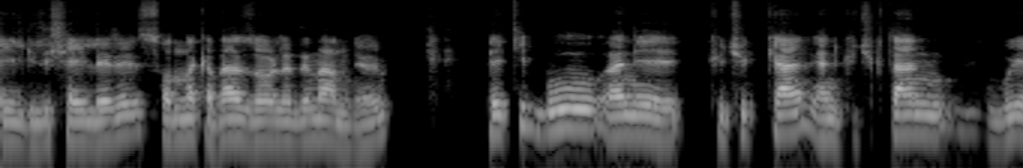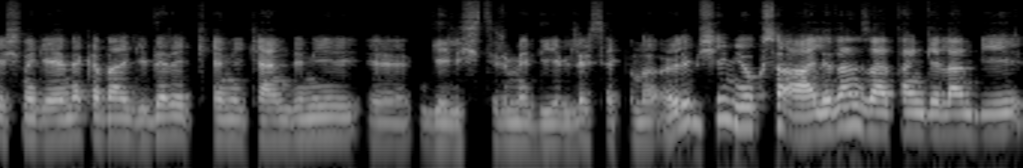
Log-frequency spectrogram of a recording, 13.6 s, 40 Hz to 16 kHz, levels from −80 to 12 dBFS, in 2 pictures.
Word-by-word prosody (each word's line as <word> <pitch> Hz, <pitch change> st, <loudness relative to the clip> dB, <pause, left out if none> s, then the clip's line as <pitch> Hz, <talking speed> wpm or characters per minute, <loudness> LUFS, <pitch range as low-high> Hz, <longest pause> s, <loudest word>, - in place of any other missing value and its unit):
ilgili 105 Hz, 0 st, -5 dB
şeyleri 110 Hz, +6 st, 0 dB
sonuna 120 Hz, -4 st, -3 dB
kadar 115 Hz, +1 st, +2 dB
zorladığını 110 Hz, +1 st, -1 dB
anlıyorum. 95 Hz, -4 st, -5 dB, 0.6 s
Peki, 140 Hz, +3 st, -5 dB
bu, 160 Hz, +1 st, +1 dB
hani, 125 Hz, -4 st, +2 dB, 0.2 s
küçükken, 135 Hz, +1 st, +2 dB
hani, 115 Hz, -1 st, -1 dB
küçükten 135 Hz, -1 st, 0 dB, 0.3 s
bu 105 Hz, +4 st, -8 dB
yaşına 120 Hz, -2 st, -1 dB
gelene 115 Hz, +2 st, +2 dB
kadar 120 Hz, 0 st, +2 dB
giderek, 125 Hz, +3 st, -2 dB
hani, 115 Hz, -1 st, -2 dB
kendini, 115 Hz, +3 st, -1 dB
eee, -, -, -5 dB
geliştirme 100 Hz, 0 st, -4 dB
diyebilirsek 100 Hz, +2 st, -5 dB
buna, 105 Hz, 0 st, -6 dB
öyle 200 Hz, -, +1 dB
bir 200 Hz, -, -4 dB
şey 235 Hz, +4 st, +1 dB
mi 185 Hz, -, 0 dB
yoksa 175 Hz, 0 st, +2 dB
aileden 150 Hz, +9 st, +6 dB
zaten 145 Hz, -2 st, +3 dB
gelen 140 Hz, 0 st, +2 dB
bir 140 Hz, +1 st, -2 dB
120 Hz, 140 wpm, -25 LUFS, 110-140 Hz, 0.6 s, aileden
